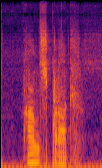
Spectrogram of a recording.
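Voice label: "aanspraak", Dutch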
